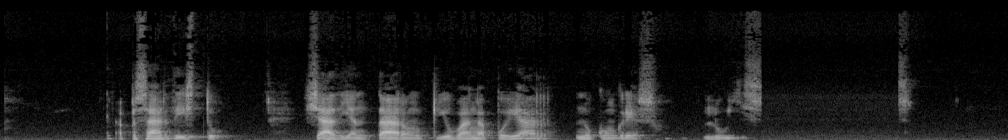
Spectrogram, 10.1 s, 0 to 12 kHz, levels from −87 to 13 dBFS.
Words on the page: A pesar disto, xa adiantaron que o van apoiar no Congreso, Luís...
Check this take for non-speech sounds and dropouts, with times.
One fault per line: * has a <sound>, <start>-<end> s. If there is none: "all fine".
all fine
